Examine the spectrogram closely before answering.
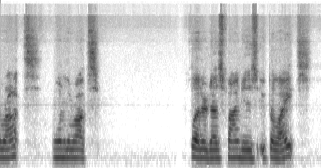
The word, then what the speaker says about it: Yooperlites: One of the rocks Flutter does find is Ooperlites. It's spelled Yooperlites.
